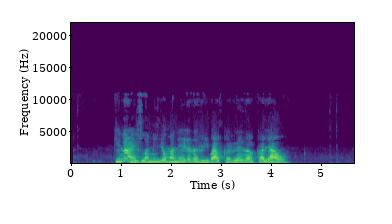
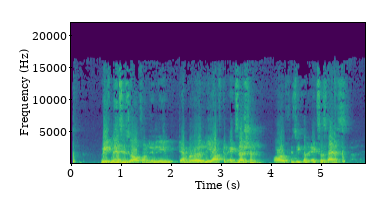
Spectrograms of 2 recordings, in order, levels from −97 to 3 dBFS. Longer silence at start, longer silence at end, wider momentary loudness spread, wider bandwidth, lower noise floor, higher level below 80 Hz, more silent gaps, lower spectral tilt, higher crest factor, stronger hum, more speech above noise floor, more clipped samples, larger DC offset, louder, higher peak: first, 0.9 s vs 0.05 s; first, 1.35 s vs 0.15 s; first, 9 LU vs 6 LU; second, 5.6 kHz vs 16.5 kHz; first, -74 dBFS vs -32 dBFS; second, -72 dBFS vs -36 dBFS; neither; first, -7 dB/octave vs -5.5 dB/octave; first, 18 dB vs 12 dB; neither; first, 53 dB vs 22 dB; neither; neither; second, -21 LUFS vs -11 LUFS; second, -4 dBFS vs 0 dBFS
